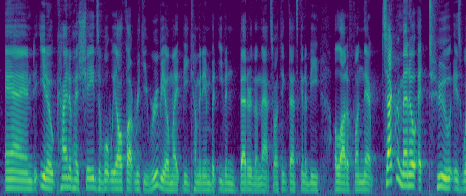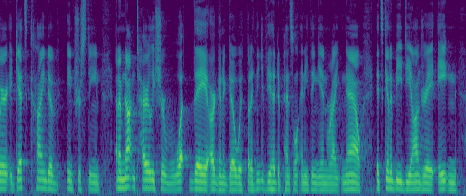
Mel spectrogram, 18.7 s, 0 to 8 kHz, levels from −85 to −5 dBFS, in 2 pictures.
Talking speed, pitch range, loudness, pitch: 240 wpm, 105-125 Hz, -26 LUFS, 110 Hz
